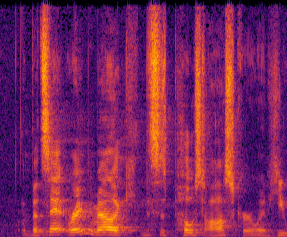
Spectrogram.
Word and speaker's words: Rami Malek: Malek You're Rami Malek.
